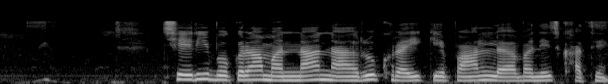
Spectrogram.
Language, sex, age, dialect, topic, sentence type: Chhattisgarhi, female, 36-40, Central, agriculture, statement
